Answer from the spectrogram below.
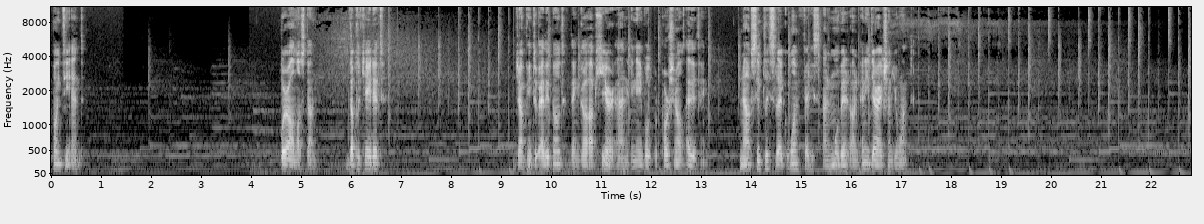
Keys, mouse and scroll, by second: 0.5 middle click, 1.6 z, 2.0 middle click, 2.9 Tab, 3.6-4.1 middle drag, 5.3-6.7 drag, 6.9 shift+d, 8.7 middle click, 9.1 Tab, 9.5 shift+middle click, 9.8 middle click, 10.9 click, 11.8 3, 12.3 click, 12.8 g, 14.4 g, 15.1 middle click, 15.5 shift+middle click, 15.8 click, 15.9 g, 16.8 g, 17.2 shift+middle click, 17.5 click, 17.7 g, 18.4 middle click, 19.3 middle click, 19.7 middle click, 20.0 shift+middle click, 20.1 g, 20.5 middle click, 20.8 shift+middle click, 21.0 middle click, 21.3 click, 21.4 middle click, 21.6 g, 22.2 middle click, 22.5 shift+middle click.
